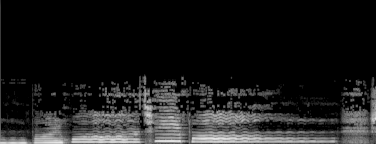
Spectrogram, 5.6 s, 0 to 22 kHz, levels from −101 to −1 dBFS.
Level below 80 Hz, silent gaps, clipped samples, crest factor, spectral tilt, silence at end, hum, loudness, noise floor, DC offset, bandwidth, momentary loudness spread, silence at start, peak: -72 dBFS; none; under 0.1%; 14 dB; -2.5 dB/octave; 0 s; none; -21 LUFS; -44 dBFS; under 0.1%; 10 kHz; 19 LU; 0 s; -8 dBFS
